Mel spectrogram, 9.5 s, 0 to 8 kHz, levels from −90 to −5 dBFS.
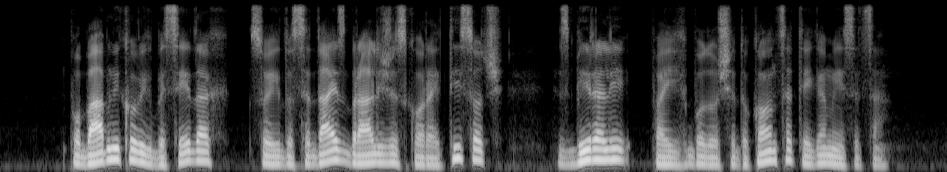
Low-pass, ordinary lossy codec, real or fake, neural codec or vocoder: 7.2 kHz; none; real; none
